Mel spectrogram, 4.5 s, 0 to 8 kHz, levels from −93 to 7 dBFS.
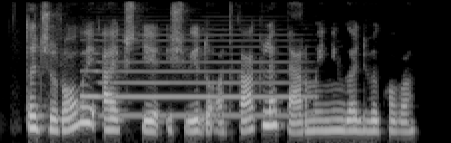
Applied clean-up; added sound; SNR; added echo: none; Wind instrument, woodwind instrument; 12 dB; none.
